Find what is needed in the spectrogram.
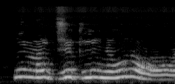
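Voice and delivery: high, slow cooing to a pet; doting pet talk. Real, not acted. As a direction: coo it high and drawn out.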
